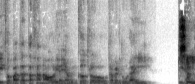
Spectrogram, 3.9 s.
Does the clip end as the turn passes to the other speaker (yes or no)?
yes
